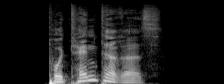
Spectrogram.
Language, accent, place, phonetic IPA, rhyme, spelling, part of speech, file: German, Germany, Berlin, [poˈtɛntəʁəs], -ɛntəʁəs, potenteres, adjective, De-potenteres.ogg
- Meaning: strong/mixed nominative/accusative neuter singular comparative degree of potent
